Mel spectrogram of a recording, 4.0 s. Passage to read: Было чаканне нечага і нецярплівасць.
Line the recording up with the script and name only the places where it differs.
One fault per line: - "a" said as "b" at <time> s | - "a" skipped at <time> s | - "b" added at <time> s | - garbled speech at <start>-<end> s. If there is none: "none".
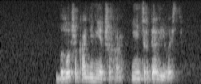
none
